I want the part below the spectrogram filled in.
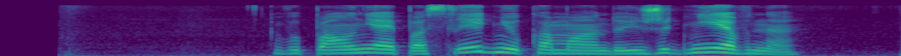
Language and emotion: Russian, angry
